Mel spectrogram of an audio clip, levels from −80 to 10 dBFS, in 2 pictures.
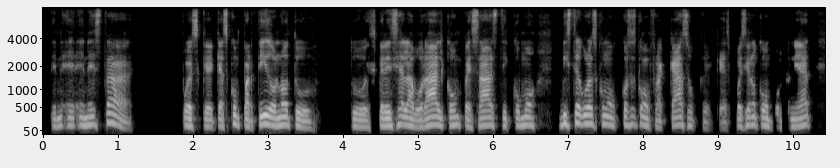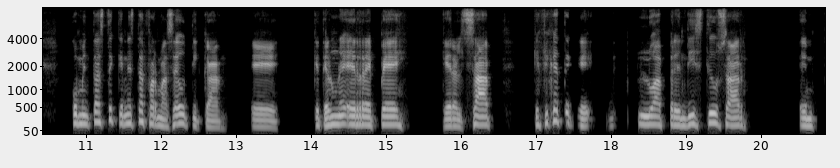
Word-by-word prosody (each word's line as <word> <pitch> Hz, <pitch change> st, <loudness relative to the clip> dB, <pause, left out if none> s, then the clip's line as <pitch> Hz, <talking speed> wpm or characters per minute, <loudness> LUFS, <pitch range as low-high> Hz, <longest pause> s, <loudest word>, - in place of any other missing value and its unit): e 125 Hz, -, -9 dB
en 130 Hz, +2 st, -3 dB
e 135 Hz, 0 st, -5 dB
en 135 Hz, -, 0 dB
esta, 145 Hz, -, 0 dB, 0.6 s
pues, 130 Hz, -2 st, +3 dB
que 120 Hz, -3 st, -2 dB
que -, -, -1 dB
has 120 Hz, -, +4 dB
compartido, 145 Hz, 0 st, +3 dB
¿no? 145 Hz, +1 st, +2 dB
Tu 105 Hz, -, -3 dB, 0.4 s
tu 120 Hz, -2 st, -2 dB
experiencia 130 Hz, +6 st, +1 dB
laboral, 135 Hz, +2 st, +4 dB
cómo 140 Hz, 0 st, -3 dB
empezaste 135 Hz, +1 st, +1 dB
y -, -, -10 dB
cómo, 135 Hz, +1 st, -3 dB, 0.3 s
viste 155 Hz, +4 st, +3 dB
algunas 165 Hz, -1 st, +3 dB
como 150 Hz, -5 st, -4 dB
cosas 145 Hz, 0 st, -4 dB
como 140 Hz, -2 st, -2 dB
fracaso 135 Hz, +4 st, -1 dB
que 95 Hz, -5 st, -16 dB
que 95 Hz, -, -9 dB
después 125 Hz, +6 st, -6 dB
se -, -, -2 dB
hicieron 145 Hz, -1 st, -3 dB
como 135 Hz, -1 st, -2 dB
oportunidad. 120 Hz, +5 st, -3 dB, 0.5 s
Comentaste 170 Hz, -, -1 dB
que 170 Hz, -, -5 dB
en 165 Hz, +1 st, -1 dB
esta 200 Hz, +4 st, -2 dB
farmacéutica 135 Hz, -, -1 dB, 0.4 s
que 115 Hz, -3 st, +1 dB, 0.4 s
que, -, -, -3 dB
eh, -, -, -9 dB
tienen 140 Hz, +5 st, +2 dB
un -, -, +1 dB
ERP, 150 Hz, -3 st, +2 dB, 0.8 s
que 125 Hz, -, 0 dB
era 125 Hz, 0 st, +2 dB
el 115 Hz, -3 st, -4 dB
SAP, 145 Hz, +2 st, +6 dB, 0.5 s
que 145 Hz, -, -6 dB
fíjate 190 Hz, +4 st, -2 dB
que, 125 Hz, -1 st, -4 dB, 0.2 s
eh, 125 Hz, 0 st, -19 dB, 0.3 s
lo 155 Hz, -1 st, +2 dB
aprendiste 145 Hz, +2 st, 0 dB
a -, -, +6 dB
usar 140 Hz, -5 st, +1 dB, 0.7 s
en 125 Hz, -2 st, -1 dB
140 Hz, 160 wpm, -21 LUFS, 125-155 Hz, 0.8 s, SAP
